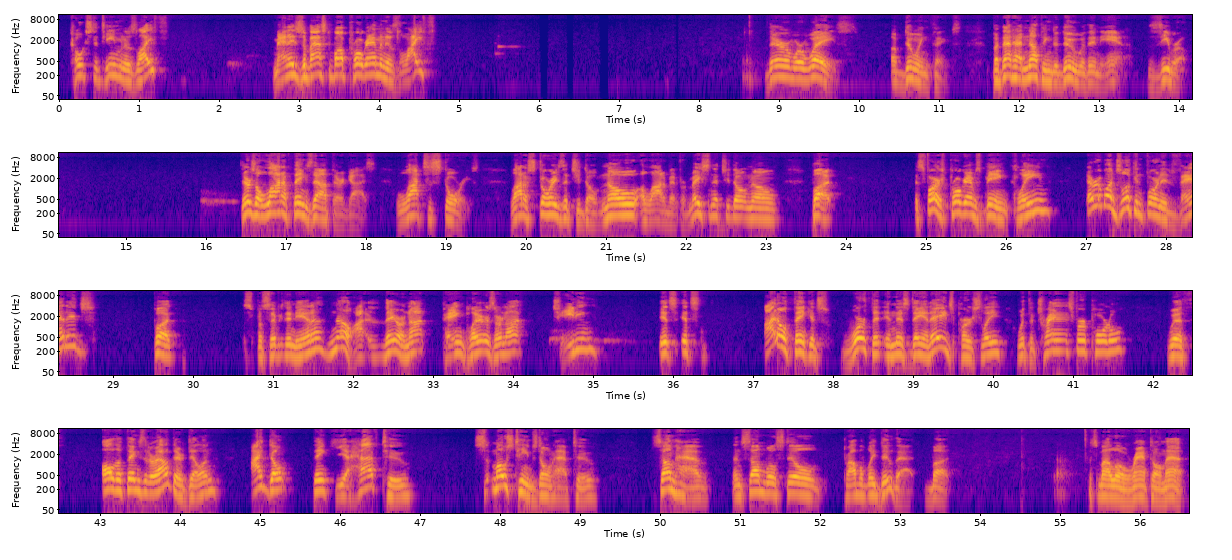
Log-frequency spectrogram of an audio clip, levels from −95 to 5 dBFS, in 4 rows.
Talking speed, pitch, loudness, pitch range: 145 wpm, 165 Hz, -16 LUFS, 130-200 Hz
